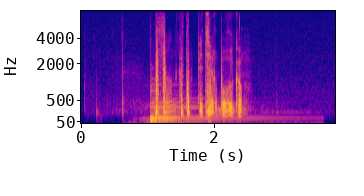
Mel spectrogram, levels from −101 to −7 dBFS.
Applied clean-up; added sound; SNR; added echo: none; Bowed string instrument; 7 dB; none.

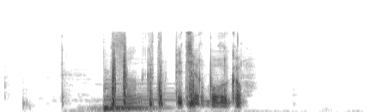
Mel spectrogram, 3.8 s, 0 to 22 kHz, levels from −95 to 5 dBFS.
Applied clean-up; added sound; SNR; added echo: classical method Wiener filter.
